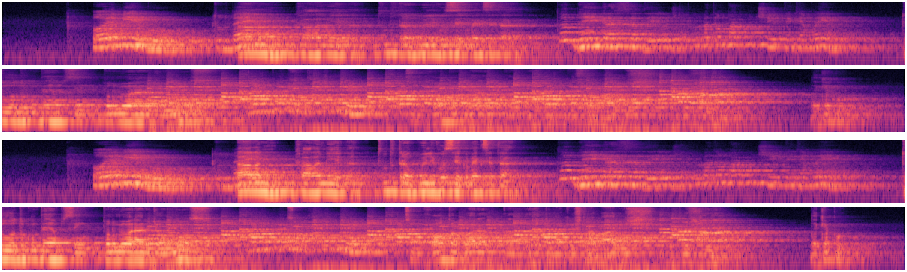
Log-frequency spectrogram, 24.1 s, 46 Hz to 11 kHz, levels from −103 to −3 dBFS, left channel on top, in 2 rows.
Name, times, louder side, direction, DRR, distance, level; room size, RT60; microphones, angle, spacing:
voice 1, 1.2-2.3 2.8-3.4 7.4-11.2 15.3-16.9, left 1 dB, 45° left, -4 dB, 0.7 m, -30 dB
voice 2, 3.1-4.8 5.0-6.9 12.0-14.8 17.4-21.7 22.8-23.3, right 4 dB, 90° right, 7 dB, 0.3 m, -27 dB
sound 1, 14.0-21.8, left 1 dB, 5° left, 0.4 m, -27 dB
5.6 x 2.0 x 4.0 m, 2.6 s
head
